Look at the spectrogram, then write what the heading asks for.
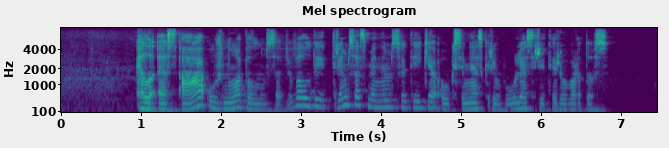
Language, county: Lithuanian, Vilnius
